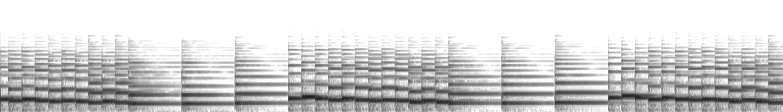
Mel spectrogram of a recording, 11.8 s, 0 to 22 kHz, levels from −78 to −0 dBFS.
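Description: Nothing in the audio goes wrong at any point, so there's no technical fault to point to anywhere along the way.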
